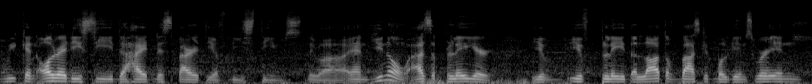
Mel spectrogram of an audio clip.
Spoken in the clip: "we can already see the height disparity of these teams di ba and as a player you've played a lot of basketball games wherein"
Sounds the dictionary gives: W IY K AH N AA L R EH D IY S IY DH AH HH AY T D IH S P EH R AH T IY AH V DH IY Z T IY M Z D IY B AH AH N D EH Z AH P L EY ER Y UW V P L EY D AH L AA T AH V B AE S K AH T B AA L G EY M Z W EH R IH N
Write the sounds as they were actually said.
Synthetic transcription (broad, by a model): W IY K AH N AA L R EH D IY S IY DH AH HH AY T D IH S P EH R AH T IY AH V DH IY S T IY M S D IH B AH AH N D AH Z AH P L EY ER Y UW V P L EY D AH L AA T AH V B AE S K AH T B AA L G EY M S W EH R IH N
